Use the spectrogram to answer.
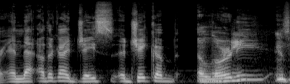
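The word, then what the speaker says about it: Jacob Elordi: And that other guy, Jason, Jacob Allerti is how you say his name.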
